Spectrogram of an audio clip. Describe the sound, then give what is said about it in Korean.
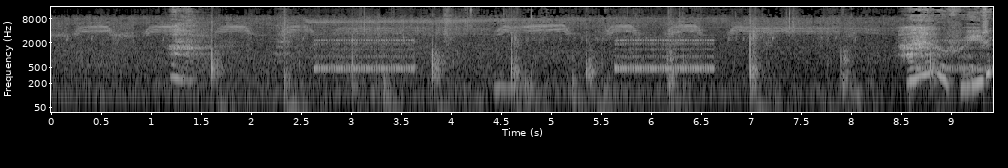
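A phone call rings out unanswered: two steady, buzzy ring tones, each about a second long, separated by a pause, with scattered clicks, rustling and a brief voice around them. “전화를 안 받아?”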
